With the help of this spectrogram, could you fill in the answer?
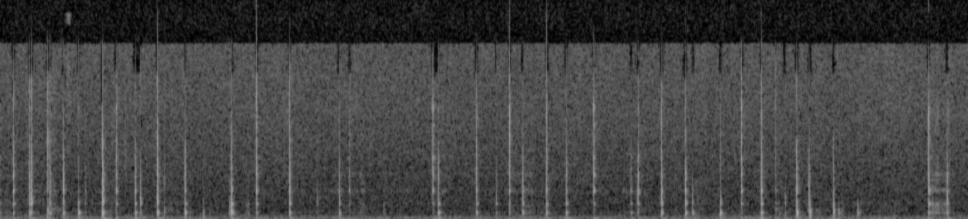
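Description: Long acrylic nails tap quickly on the top and plastic window of a small white Kiara Sky cardboard box. The taps are crisp, dry clicks with bright tips and a hollow midrange knock, coming in an uneven, steady patter over a faint low hum.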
